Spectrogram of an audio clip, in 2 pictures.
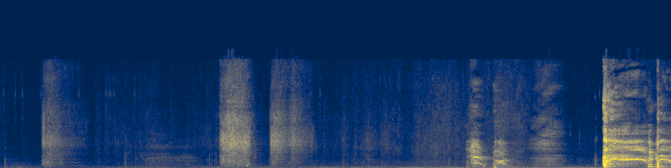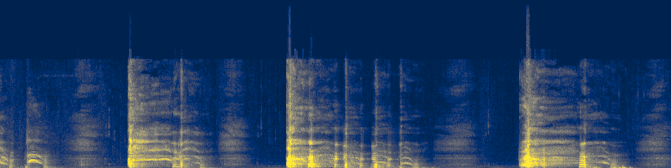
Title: Coughing and Nose Blowing after Heavy Chest Cold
